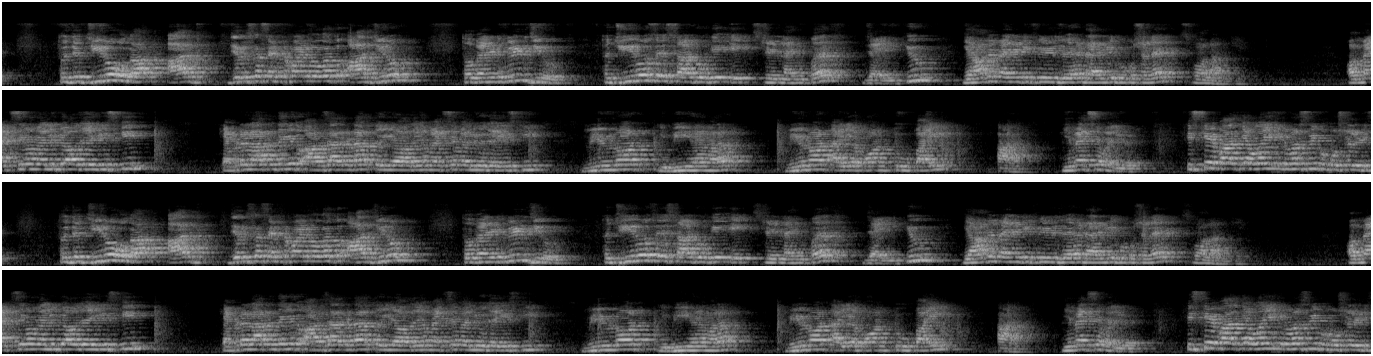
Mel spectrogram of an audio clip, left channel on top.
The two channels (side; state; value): both; normal; correlation 0.45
